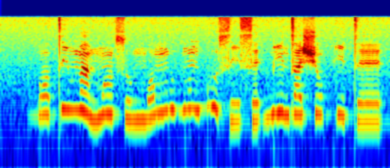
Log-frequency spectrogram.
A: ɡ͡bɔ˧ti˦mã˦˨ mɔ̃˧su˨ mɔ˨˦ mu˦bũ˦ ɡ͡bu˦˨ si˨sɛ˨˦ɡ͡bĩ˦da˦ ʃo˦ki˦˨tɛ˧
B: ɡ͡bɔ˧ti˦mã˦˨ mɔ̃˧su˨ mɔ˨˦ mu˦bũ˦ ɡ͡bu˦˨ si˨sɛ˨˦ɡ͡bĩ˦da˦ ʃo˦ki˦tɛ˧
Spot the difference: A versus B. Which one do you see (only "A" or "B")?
A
